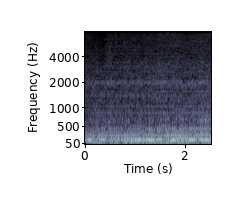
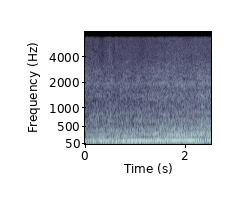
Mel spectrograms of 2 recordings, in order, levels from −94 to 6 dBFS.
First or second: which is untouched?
second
